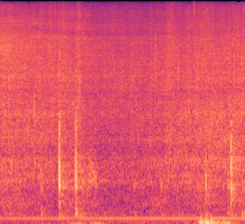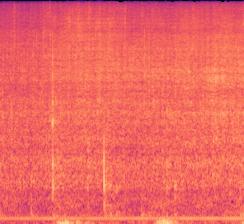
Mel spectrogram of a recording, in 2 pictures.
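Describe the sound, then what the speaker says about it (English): Beef and ginger stir-frying in a pan with a little sauce, for Thai pad khing. A continuous, moderately quiet sizzle with intermittent sharp clicks and scrapes from the stirring utensil, and no speech. "Stir fry a little bit longer."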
